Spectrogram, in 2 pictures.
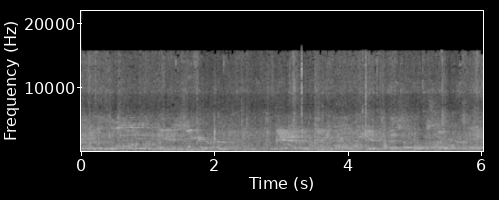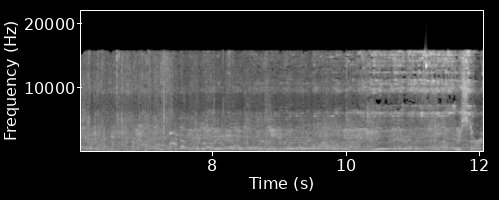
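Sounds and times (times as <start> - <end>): many overlapping voices: 0.0 - 12.0
runners' footfalls on pavement: 0.0 - 12.0.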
